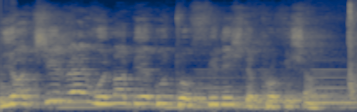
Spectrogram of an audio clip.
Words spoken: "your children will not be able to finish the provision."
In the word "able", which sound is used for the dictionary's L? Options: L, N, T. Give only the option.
L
